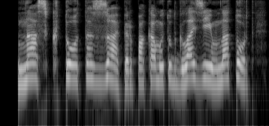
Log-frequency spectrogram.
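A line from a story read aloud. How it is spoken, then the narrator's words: Growling. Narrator (Russian): зарычал Алекс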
